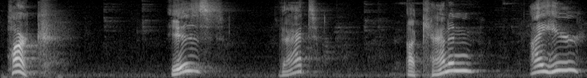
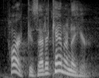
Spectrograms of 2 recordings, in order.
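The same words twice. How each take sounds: First: It is said very slowly. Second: It is said very fast.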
